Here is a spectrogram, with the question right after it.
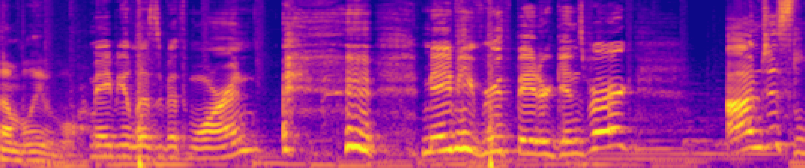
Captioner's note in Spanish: Risas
